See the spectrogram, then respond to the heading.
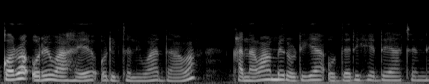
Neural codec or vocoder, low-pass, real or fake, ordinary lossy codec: none; 7.2 kHz; real; Opus, 32 kbps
